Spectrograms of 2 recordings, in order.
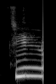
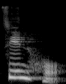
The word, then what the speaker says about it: চিহ্ন: এন এইচ উচ্চারিত হয় যেমন চিহ্ন এটাকে অনেকেই চিহ্ন উচ্চারণ করে থাকে এটা হবে চিহ্ন সায়ানহ নিশ্চিহ্ন বনহি মধ্যানহ চিহ্িত এরপর আসুন হ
